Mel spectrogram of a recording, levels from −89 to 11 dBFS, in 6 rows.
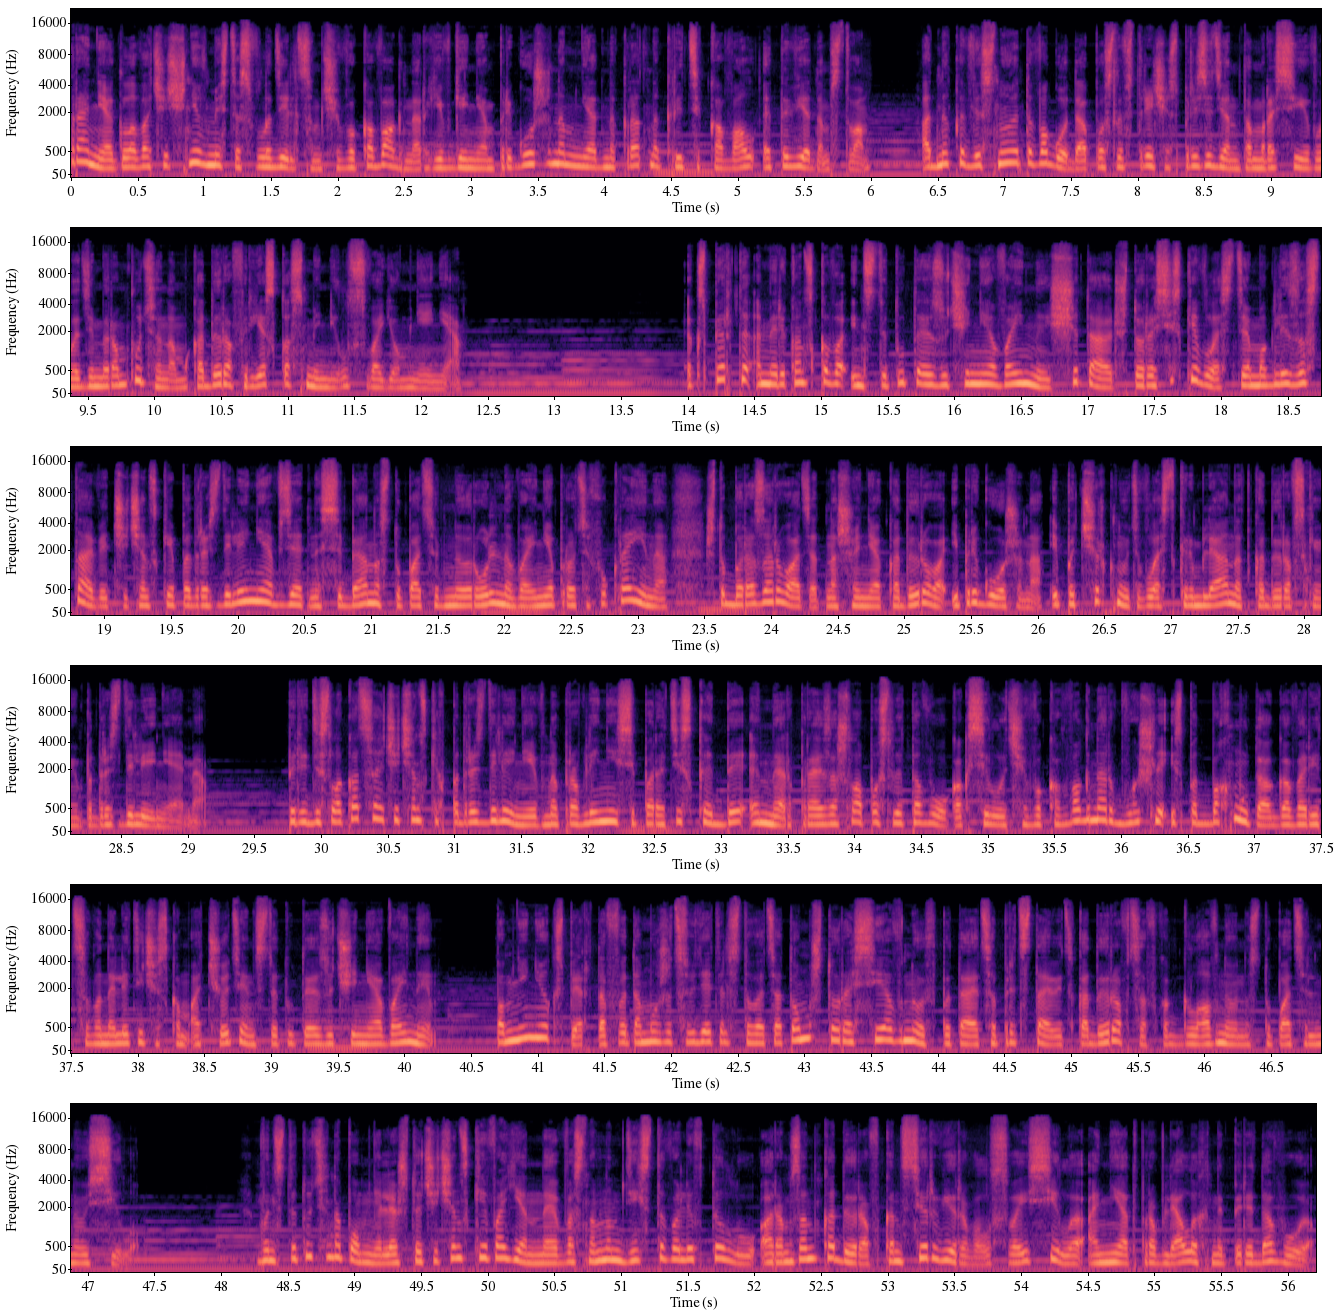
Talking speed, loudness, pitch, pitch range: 140 wpm, -19 LUFS, 180 Hz, 160-210 Hz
